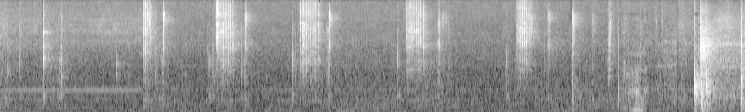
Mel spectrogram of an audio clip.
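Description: A torque wrench tightens bolts on a new Meral Artemis carbon bicycle, giving scattered short ratcheting clicks in quick bursts, quiet and close, separated by pauses.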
